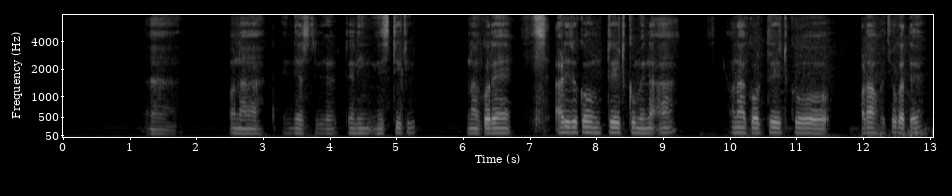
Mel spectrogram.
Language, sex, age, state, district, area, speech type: Santali, male, 60+, West Bengal, Jhargram, rural, spontaneous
